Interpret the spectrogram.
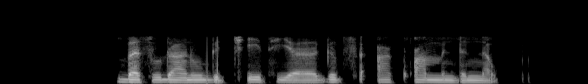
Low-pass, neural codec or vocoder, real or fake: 3.6 kHz; none; real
